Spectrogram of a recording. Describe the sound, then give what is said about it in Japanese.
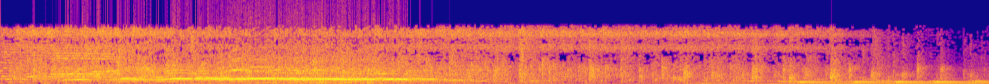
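An audience at a live event applauds and cheers to welcome the guest performers: loud dense clapping with a few whoops at first, then thinning to scattered claps over the last seconds as a low steady hum comes in. “皆さん拍手でお迎え”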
